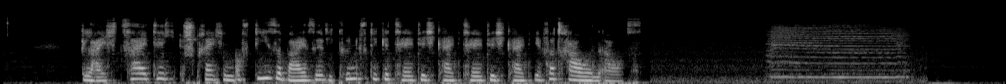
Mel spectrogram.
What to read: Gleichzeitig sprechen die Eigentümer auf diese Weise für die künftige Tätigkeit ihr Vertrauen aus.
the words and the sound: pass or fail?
fail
